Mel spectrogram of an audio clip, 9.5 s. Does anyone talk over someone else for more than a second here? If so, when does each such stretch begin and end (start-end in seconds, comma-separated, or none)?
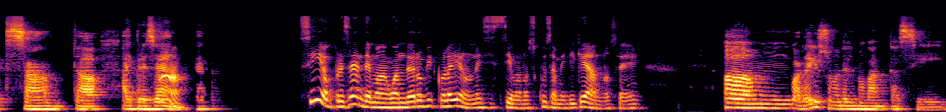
none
